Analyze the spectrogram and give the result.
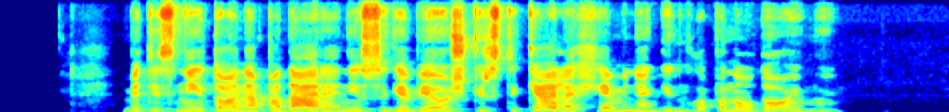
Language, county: Lithuanian, Kaunas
